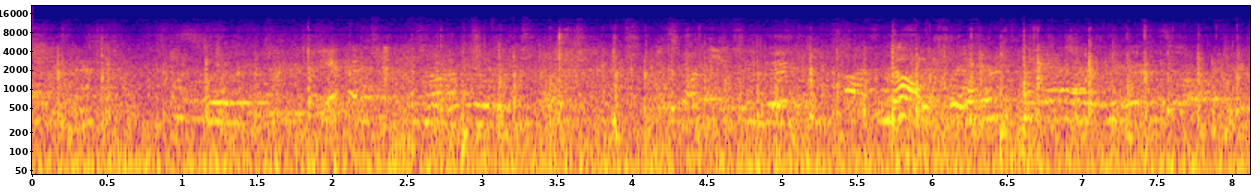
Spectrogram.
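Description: Footfalls of a group of children jogging on a gym floor, an irregular patter of many steps, with the children chattering as they run.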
